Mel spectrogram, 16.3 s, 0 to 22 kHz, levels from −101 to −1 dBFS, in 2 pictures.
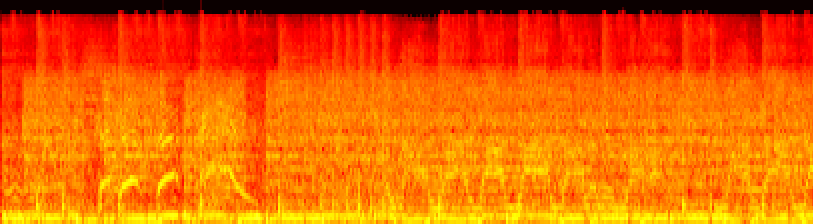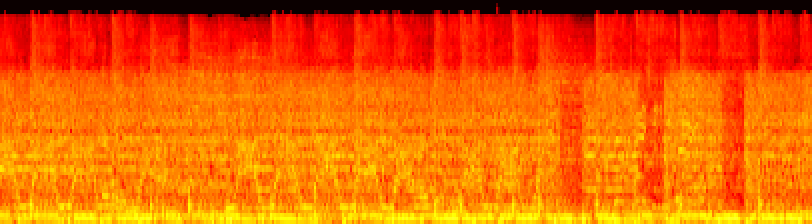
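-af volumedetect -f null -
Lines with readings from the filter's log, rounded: mean_volume: -26.4 dB
max_volume: -13.4 dB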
